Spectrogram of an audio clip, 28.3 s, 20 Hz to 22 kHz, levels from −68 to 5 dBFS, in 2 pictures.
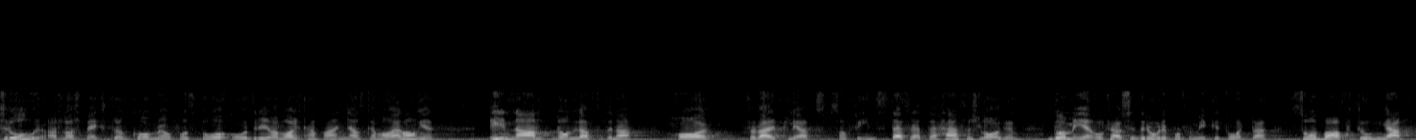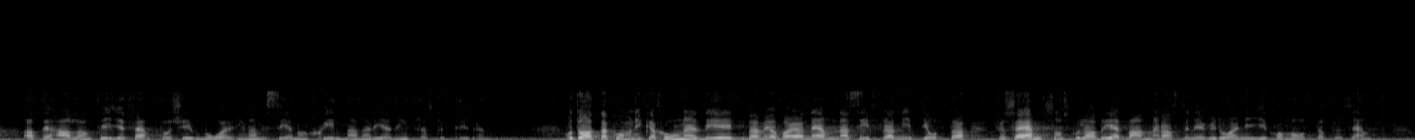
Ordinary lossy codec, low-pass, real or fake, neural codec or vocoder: none; none; fake; codec, 16 kHz, 2 kbps, FunCodec, trained on LibriTTS, 25 frames a second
